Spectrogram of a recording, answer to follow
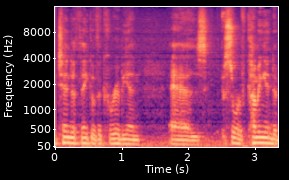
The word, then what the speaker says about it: Caribbean: It's a history of the indigenous peoples of the Caribbean, or the Caribbean, depending on how you want to pronounce it. Obviously, I picked Caribbean, and it's quasi-academic.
